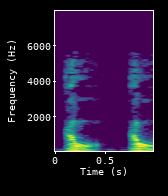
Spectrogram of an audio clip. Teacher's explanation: The lam is being pronounced.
